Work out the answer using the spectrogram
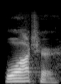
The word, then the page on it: water: American English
